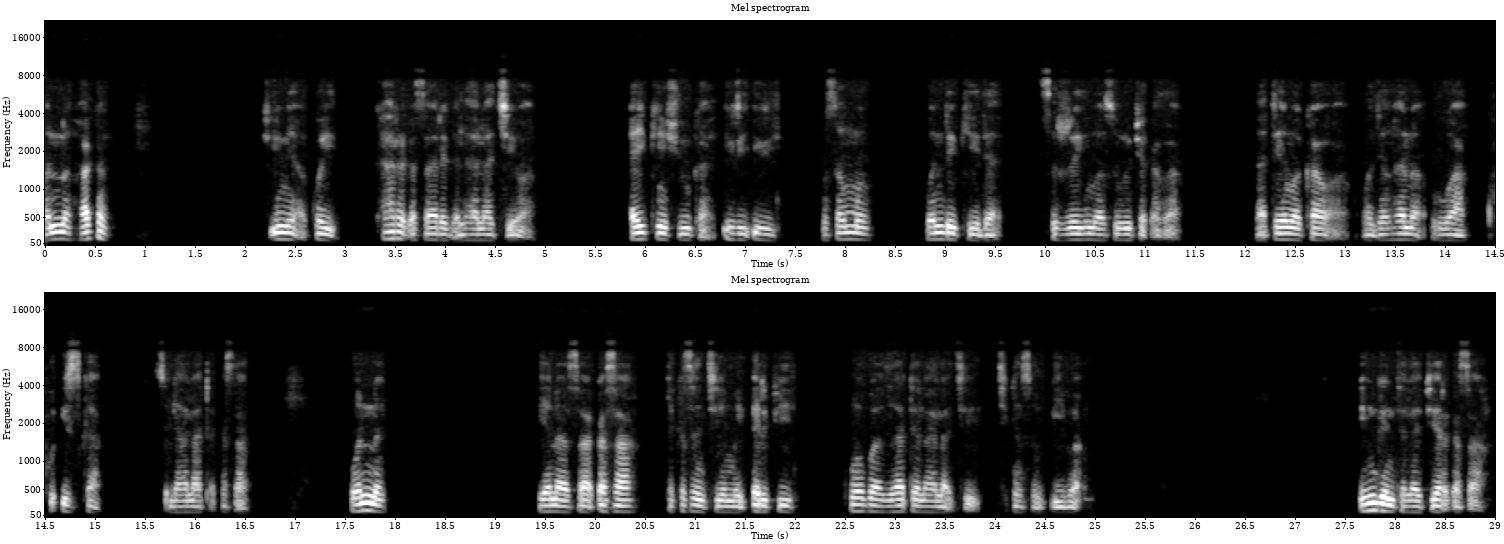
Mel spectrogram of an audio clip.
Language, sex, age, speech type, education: Hausa, male, 30-45, spontaneous, tertiary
